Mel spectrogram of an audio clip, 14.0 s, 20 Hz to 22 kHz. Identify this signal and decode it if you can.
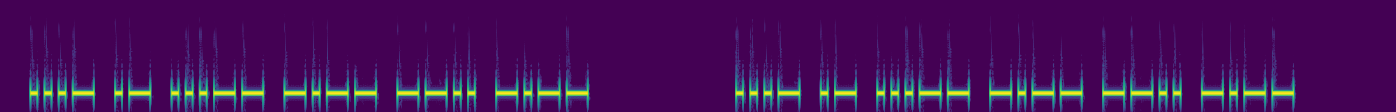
Morse code, heard as a keyed tone, about 17 wpm, 700 Hz. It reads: VA3YZY VA3YZY
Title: DXCC-100 Call Signs - 6 Characters - Repeated 2x - 17wpm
